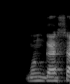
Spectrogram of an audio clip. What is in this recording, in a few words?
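"menggasak", Malay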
